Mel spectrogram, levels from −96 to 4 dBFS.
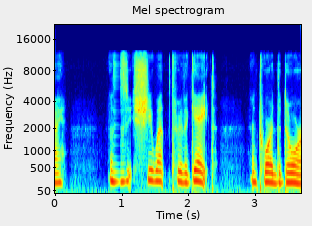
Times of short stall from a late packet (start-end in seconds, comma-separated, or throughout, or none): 0.89-1.00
